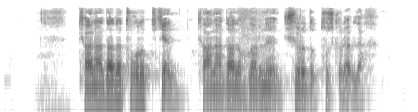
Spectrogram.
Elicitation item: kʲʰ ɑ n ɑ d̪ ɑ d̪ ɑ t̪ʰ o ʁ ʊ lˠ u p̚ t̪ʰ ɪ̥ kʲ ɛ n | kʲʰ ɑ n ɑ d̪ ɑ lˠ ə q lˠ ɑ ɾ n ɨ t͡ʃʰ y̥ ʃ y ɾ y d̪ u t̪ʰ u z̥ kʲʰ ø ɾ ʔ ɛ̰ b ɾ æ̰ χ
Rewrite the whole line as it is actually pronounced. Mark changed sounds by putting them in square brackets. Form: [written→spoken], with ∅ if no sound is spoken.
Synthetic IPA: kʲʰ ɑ n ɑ d̪ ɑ d̪ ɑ t̪ʰ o ʁ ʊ lˠ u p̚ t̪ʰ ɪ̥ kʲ ɛ n | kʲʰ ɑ n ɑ d̪ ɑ lˠ ə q lˠ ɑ ɾ n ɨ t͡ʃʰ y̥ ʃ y ɾ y d̪ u t̪ʰ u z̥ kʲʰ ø ɾ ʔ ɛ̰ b [ɾ→l] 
